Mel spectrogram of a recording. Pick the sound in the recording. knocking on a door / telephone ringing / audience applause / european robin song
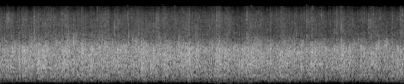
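audience applause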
